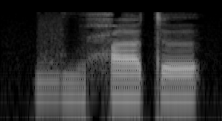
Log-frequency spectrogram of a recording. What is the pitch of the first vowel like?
low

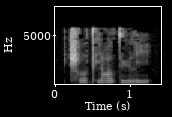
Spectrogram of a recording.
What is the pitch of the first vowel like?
high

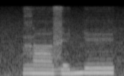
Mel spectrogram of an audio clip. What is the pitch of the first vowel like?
low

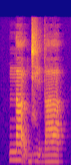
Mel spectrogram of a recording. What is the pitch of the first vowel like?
falling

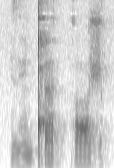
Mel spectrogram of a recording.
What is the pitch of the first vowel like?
low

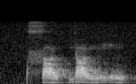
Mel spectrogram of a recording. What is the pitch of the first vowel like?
low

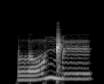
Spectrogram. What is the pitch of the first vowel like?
rising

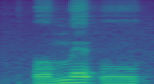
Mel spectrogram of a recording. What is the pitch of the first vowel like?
low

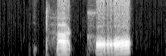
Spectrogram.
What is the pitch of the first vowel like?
low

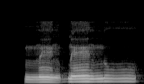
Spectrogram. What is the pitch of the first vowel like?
low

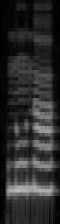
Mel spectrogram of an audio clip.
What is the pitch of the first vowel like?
high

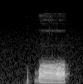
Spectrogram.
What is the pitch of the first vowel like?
low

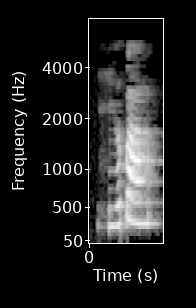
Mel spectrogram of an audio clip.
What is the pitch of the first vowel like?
rising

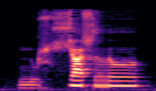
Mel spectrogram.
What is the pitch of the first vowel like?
low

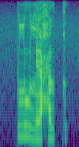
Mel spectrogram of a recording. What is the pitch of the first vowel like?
falling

